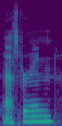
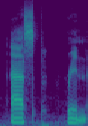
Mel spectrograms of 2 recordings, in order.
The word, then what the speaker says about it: aspirin: we don't pronounce it i think i may have heard some people pronounce it aspirin but it's it's more of aspirin aspirin and the last one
